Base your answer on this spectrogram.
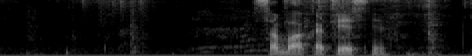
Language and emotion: Russian, neutral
